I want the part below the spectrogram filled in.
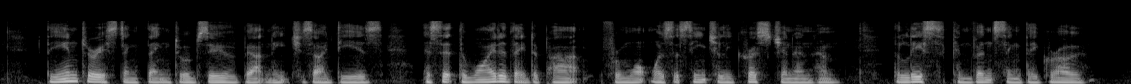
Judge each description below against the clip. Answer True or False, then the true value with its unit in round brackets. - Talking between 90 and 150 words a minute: True (140 wpm)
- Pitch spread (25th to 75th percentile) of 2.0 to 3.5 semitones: True (2.6 semitones)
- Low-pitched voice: True (95 Hz)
